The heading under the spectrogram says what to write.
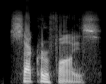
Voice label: "sacrifice", American

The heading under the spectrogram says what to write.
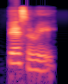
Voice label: "pessary", Indian; Dictionary

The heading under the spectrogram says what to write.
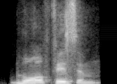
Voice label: "dwarfism", Indian

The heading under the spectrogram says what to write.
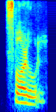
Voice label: "sporule", Indian

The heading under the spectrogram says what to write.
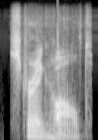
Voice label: "stringhalt", American

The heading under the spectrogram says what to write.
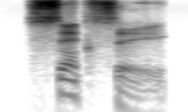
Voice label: "sexy", British

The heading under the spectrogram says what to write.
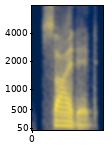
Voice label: "sighted", American

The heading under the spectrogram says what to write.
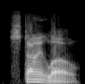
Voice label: "stylo", American

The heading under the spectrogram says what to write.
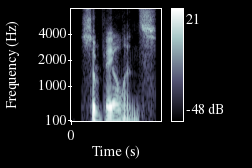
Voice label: "surveillance", American

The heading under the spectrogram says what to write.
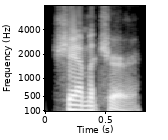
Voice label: "shamateur", American

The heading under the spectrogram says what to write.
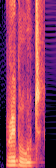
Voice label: "reboot", Indian

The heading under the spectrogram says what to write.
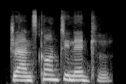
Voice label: "transcontinental", Indian

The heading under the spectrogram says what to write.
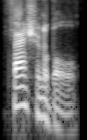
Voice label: "fashionable", American

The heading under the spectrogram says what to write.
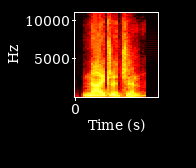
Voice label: "nitrogen", Indian

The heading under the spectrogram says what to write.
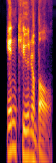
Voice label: "incunable", American

